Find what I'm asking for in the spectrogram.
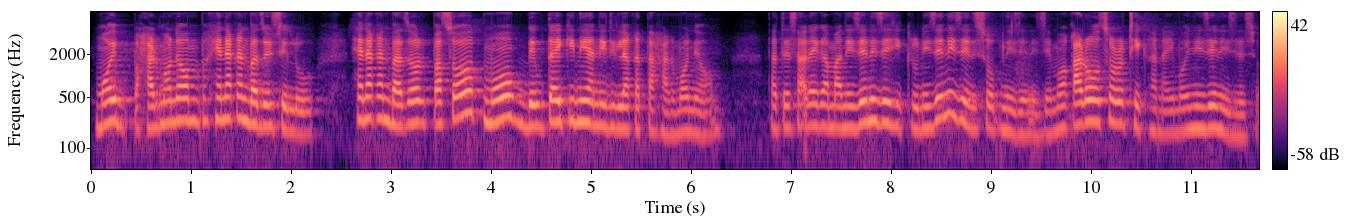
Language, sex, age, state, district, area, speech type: Assamese, female, 45-60, Assam, Barpeta, rural, spontaneous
